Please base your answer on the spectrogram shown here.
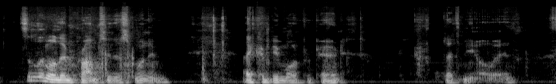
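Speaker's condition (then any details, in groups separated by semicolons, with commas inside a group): No condition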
